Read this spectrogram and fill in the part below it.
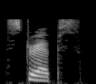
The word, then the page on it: strips: British English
